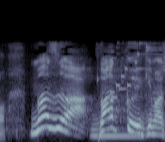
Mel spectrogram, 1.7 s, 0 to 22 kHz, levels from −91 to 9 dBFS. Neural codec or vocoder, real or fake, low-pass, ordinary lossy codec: none; real; 7.2 kHz; none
